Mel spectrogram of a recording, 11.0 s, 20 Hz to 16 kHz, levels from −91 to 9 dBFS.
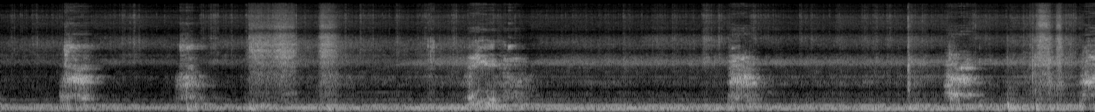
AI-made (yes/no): yes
